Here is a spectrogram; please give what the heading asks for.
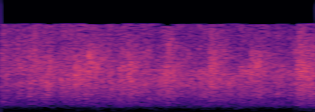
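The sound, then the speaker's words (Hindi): A group at a motivational session claps for themselves, a steady, dense patter of many hands that sounds faint and muffled and stays even throughout. “चलो अपने लिए जोरदार ताली बजाएंगे।”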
